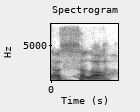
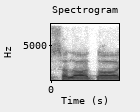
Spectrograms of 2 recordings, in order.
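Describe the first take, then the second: First: The word ends in a soft 'ah' sound. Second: The word ends in a full 'ata' sound. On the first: The reader stops after the word. The speaker calls it right. "हमेशा वक़्फ़ करना चाहिए जब आप रुकते हैं" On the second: The reader carries on without stopping. The speaker calls it wrong. "आप वो कभी अस्सलाता या अस्सलातो या नहीं पढ़ेगा"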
